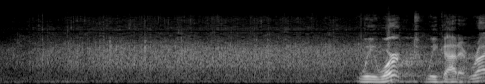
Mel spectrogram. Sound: applause

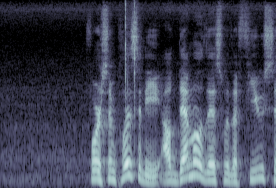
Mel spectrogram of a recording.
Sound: mouse clicking

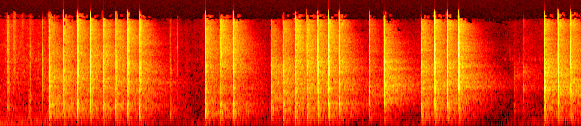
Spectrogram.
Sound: hammer sounds

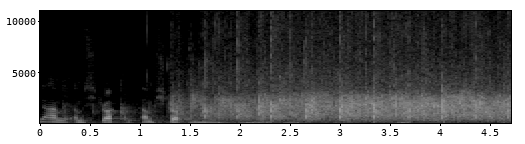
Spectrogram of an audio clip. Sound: audience applauds

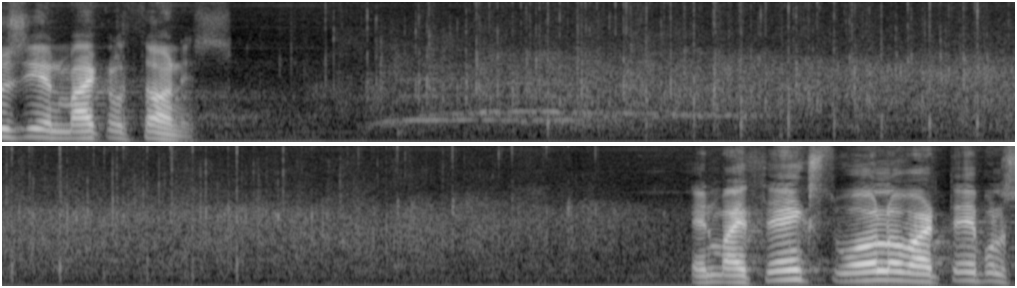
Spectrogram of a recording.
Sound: applause

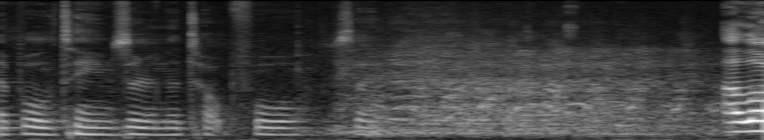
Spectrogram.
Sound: laughter

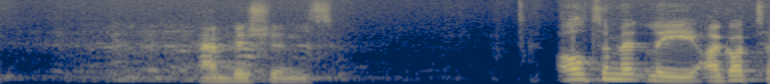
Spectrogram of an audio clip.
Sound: audience laughing

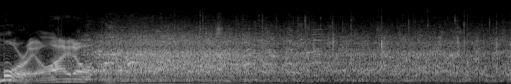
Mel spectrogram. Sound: audience laughs

